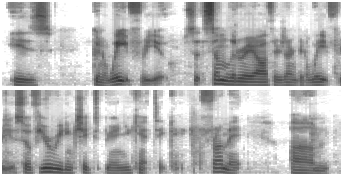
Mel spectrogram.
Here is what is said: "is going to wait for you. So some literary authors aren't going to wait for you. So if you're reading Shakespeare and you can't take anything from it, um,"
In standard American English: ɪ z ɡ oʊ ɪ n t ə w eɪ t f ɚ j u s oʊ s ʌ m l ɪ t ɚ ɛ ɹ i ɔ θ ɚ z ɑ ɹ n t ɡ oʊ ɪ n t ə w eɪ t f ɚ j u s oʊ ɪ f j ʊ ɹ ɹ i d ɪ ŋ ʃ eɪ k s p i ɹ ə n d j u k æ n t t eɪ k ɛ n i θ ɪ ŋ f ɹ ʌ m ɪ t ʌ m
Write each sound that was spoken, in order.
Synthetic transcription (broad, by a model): ɪ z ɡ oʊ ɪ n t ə w eɪ t f ɚ j u s oʊ s ʌ m l ɪ t ɚ ɛ ɹ i ɔ θ ɚ z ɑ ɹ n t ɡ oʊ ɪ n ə w eɪ t f ɚ j u s oʊ ɪ f j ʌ ɹ ɹ i d ɪ ŋ ʃ eɪ k s p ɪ ɹ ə n j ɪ k æ n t t eɪ k ɛ n i θ ɪ ŋ f ɹ ʌ m ɪ t ʌ m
